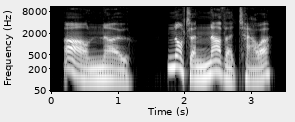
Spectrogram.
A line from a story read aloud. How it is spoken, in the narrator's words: he sighed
